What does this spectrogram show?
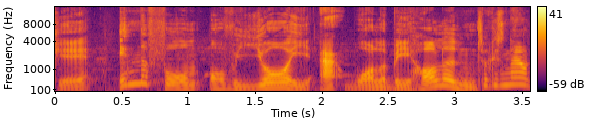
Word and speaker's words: Yoi: I got told that Yoi was supposed to be pronounced Joy, and they just did it to sort of symmetralize, nice word, symmetrical, and a Y instead, so it fits.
